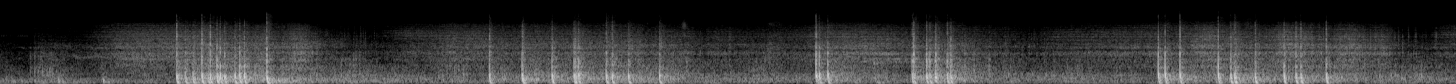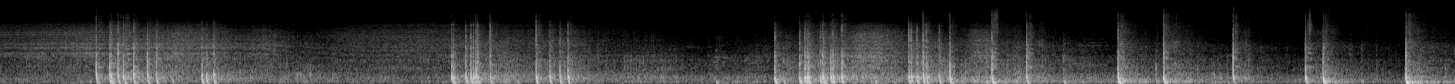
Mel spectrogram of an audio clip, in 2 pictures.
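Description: Aerial fireworks shells bursting in groups of sharp bangs every few seconds, each bang echoing, with a quick string of bangs near the end.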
